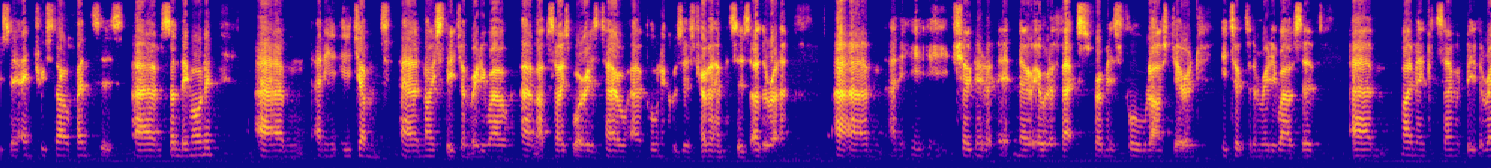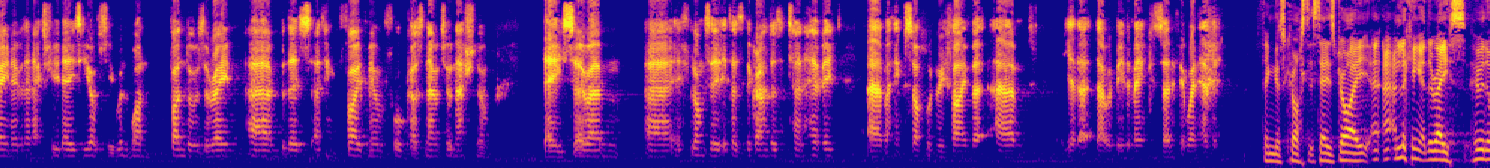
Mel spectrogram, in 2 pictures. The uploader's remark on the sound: call in from Taunton and Barbados respectively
